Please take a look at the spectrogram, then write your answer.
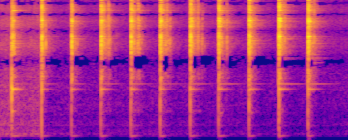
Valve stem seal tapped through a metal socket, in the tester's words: when you hear the tone change you know you're all the way down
